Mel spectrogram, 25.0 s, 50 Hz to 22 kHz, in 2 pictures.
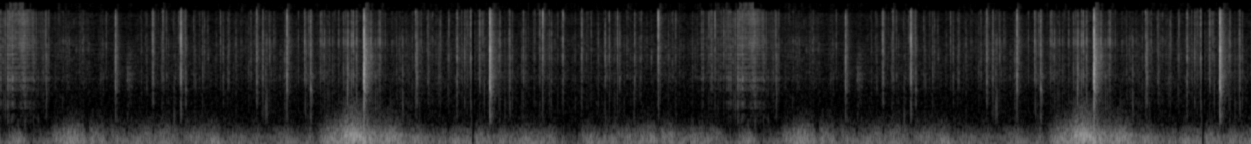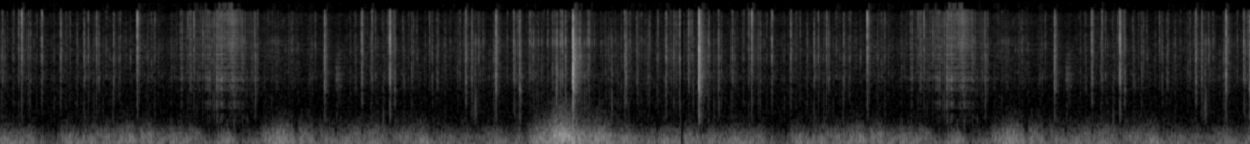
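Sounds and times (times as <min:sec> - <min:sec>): fire crackling and popping: 0:00.0 - 0:25.0
low rush of flame: 0:00.0 - 0:25.0.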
